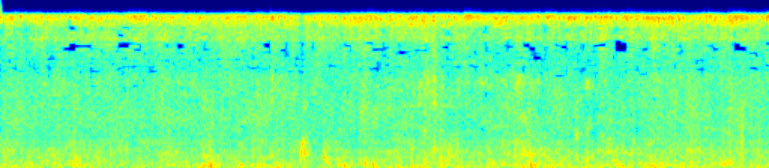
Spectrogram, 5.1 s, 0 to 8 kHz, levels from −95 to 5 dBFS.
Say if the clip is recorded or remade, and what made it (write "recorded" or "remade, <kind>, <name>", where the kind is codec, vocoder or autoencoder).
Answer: remade, codec, HILCodec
